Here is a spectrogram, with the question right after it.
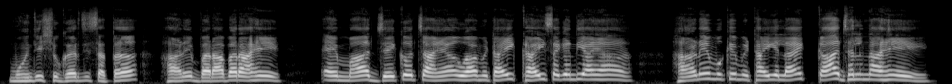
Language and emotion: Sindhi, happy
